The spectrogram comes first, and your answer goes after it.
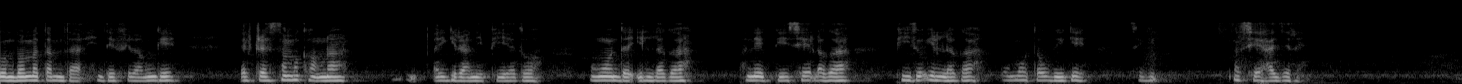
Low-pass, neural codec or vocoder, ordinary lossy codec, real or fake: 7.2 kHz; vocoder, 22.05 kHz, 80 mel bands, WaveNeXt; none; fake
